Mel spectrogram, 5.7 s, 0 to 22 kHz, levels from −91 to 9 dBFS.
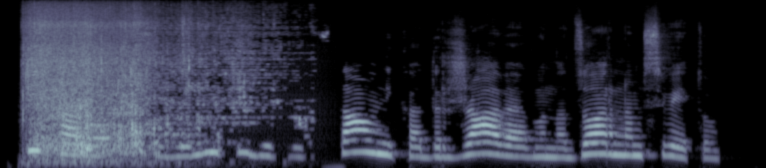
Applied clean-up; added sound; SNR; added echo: classical method spectral subtraction.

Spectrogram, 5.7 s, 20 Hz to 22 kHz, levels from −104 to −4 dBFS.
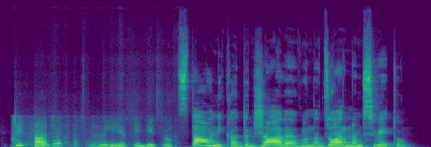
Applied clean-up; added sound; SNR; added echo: neural mask model DeepFilterNet 3.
